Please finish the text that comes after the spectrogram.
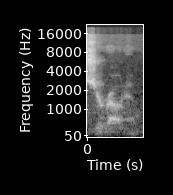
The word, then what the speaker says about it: Girona: there's some sort of rule in Spanish where the where the GI makes a uh sound but it doesn't always because uh I'm pretty sure in Spain the club Sharona is GI and that's pronounced Girona but uh and then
